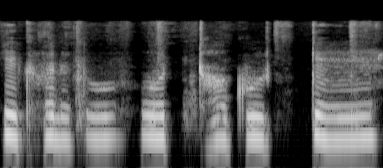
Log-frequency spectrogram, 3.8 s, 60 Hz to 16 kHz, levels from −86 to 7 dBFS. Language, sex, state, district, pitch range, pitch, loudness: Bengali, male, West Bengal, Jhargram, 160-170 Hz, 170 Hz, -18 LUFS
